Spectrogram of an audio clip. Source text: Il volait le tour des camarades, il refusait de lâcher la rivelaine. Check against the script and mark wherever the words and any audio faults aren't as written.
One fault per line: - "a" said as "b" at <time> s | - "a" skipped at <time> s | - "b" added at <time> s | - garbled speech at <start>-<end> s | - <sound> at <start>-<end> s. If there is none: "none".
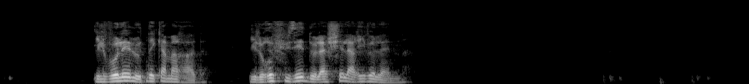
- "tour" skipped at 1.4 s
